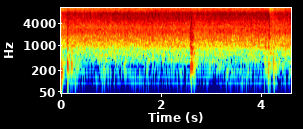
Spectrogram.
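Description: Sliced squash dropped into a hot pan of sautéed vegetables, giving a loud, steady sizzle and hiss throughout with a few sharp crackles and pops, close and without talk.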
